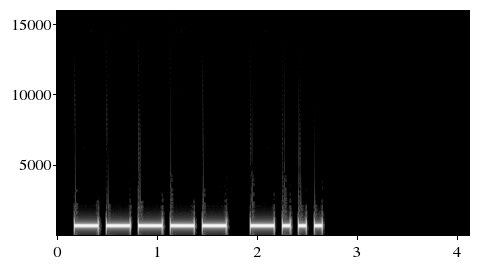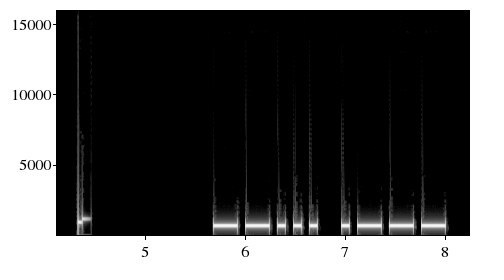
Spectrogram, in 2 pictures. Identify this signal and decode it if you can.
Morse code, heard as a keyed tone, about 15 wpm, 700 Hz. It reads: 0 B 7 J
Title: Single-Letter Single-Number 15wpm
